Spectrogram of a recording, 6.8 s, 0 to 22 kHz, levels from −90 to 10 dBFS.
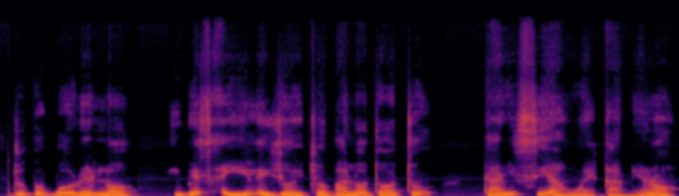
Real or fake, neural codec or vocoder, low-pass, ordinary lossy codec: fake; autoencoder, 48 kHz, 128 numbers a frame, DAC-VAE, trained on Japanese speech; 19.8 kHz; none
